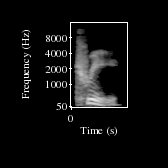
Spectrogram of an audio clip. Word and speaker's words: three: You don't use the th sound at the beginning. It is tree with no h in there.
